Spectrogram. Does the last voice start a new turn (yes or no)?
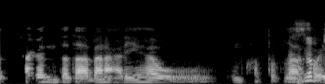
yes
